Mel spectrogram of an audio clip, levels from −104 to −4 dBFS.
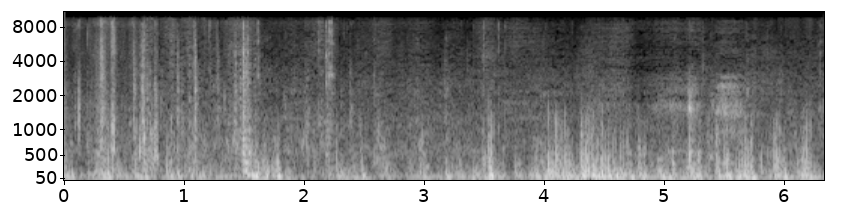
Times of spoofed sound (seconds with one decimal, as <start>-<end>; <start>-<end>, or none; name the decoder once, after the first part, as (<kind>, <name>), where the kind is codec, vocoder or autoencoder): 4.7-5.3 (codec, SNAC)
